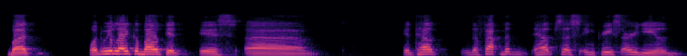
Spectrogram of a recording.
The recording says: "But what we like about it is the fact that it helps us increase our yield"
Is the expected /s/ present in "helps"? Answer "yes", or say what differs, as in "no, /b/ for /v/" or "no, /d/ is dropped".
yes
